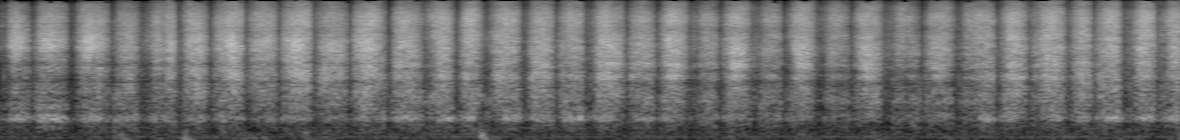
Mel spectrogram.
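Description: A wooden-handled bristle brush with soap foam scrubs the sole edge of a Saint Laurent white leather sneaker with a crepe rubber sole, held in black-gloved hands. Quick, steady back-and-forth strokes make a bright, hissing scratch, about three per second with short gaps between them.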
